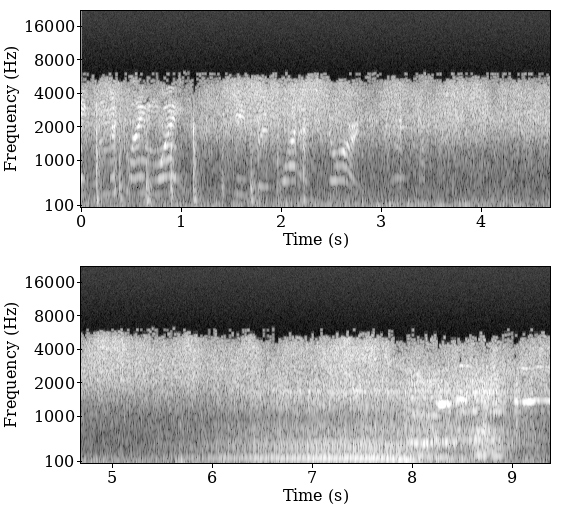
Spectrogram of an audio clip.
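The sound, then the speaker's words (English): A car engine starts up and revs, its low drone rising and growing louder over a few seconds. Brief voices are heard first, over a steady background rumble. “Well, come on. We'll take my car.”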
